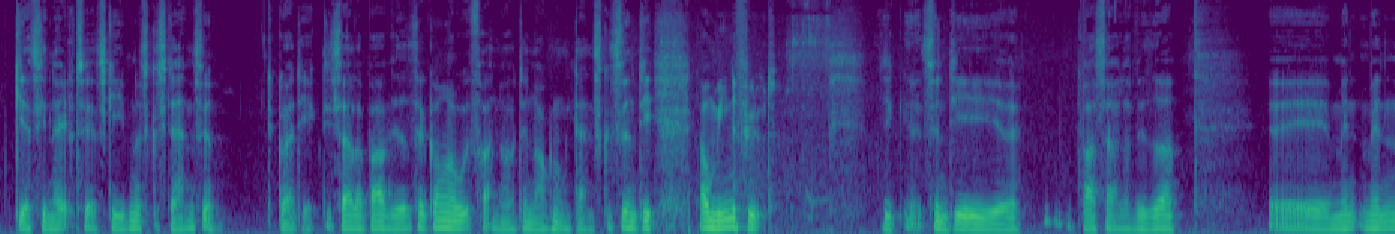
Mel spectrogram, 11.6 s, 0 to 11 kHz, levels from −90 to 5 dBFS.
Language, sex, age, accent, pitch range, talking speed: Danish, male, 50-69, native, 90-105 Hz, 220 wpm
